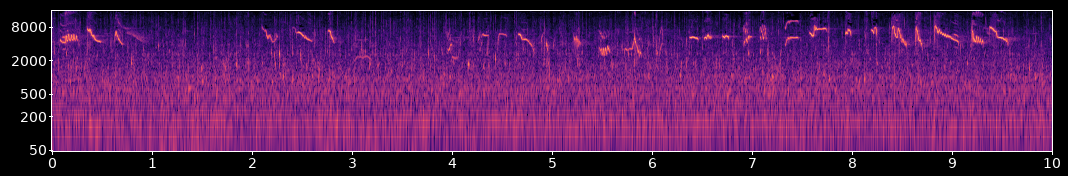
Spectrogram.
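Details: Mountain white-eye singing on a training recording for birds. Bursts of thin high downslurred notes alternate with quieter passages, ending in a lively, rapid run of bright chirps.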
